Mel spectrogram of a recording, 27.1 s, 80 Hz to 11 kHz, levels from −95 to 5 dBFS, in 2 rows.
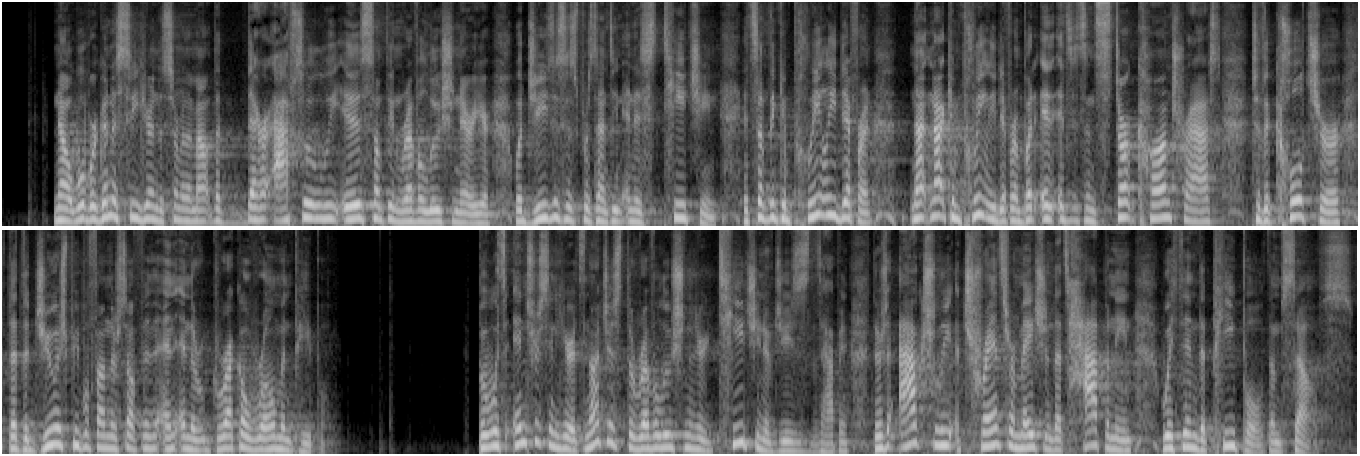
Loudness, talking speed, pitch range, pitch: -24 LUFS, 175 wpm, 155-205 Hz, 175 Hz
